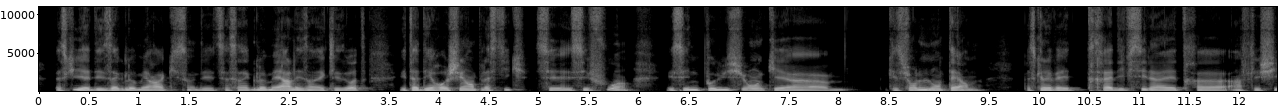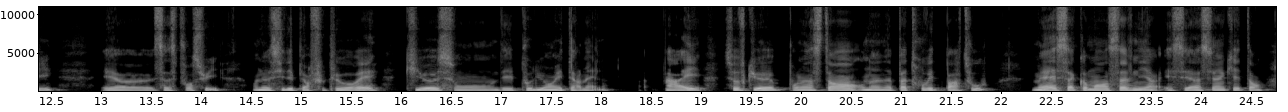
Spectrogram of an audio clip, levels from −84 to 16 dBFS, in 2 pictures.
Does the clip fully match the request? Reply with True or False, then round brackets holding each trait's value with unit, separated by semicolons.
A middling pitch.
False (125 Hz)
